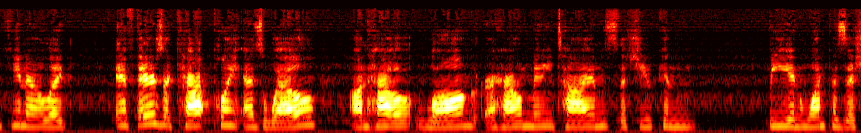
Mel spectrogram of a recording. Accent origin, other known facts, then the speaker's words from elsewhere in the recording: Texas, United States; I grew up in Texas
